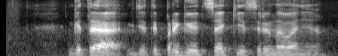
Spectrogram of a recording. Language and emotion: Russian, neutral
